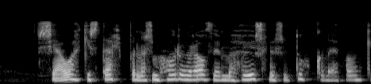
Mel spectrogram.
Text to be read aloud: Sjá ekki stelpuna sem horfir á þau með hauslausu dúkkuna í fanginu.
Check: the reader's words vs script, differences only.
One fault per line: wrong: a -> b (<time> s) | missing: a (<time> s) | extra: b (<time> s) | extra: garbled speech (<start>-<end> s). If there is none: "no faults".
no faults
